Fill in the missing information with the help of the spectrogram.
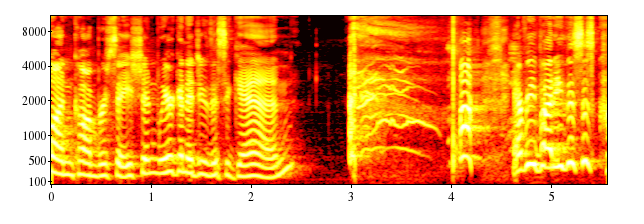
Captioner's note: laughs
